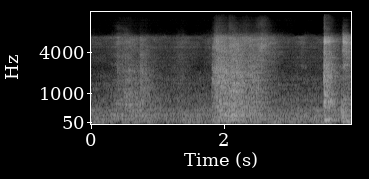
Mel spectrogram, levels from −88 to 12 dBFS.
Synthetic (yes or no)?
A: yes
